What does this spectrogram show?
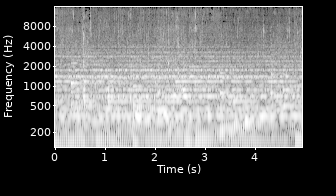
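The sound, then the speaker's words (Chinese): Steady babbling creek water flows without a break, a continuous trickling wash at an even, moderate level, with a soft sustained tonal hum underneath and no one speaking. “静静的听着小溪的流水声”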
